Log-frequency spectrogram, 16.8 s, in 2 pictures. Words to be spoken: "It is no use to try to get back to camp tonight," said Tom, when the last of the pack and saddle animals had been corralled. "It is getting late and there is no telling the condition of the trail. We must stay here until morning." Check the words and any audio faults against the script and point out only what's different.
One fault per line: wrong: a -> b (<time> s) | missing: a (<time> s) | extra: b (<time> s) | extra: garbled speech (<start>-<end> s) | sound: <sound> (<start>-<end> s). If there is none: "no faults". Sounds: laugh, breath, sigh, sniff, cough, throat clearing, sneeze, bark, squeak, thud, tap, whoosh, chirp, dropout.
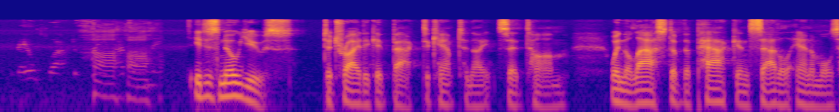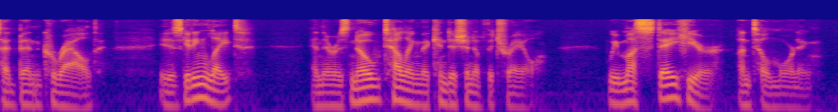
sound: laugh (0.1-1.7 s)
